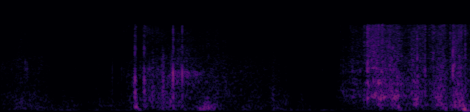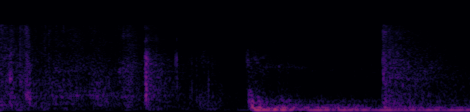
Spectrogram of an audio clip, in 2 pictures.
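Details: A trained peregrine falcon flown past very sensitive microphones in a flight-sound demonstration makes a soft, airy whoosh that swells and fades over about two seconds, followed by room noise and hum.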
